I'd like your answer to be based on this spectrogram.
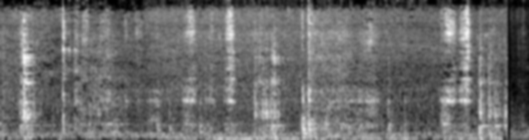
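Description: Pieces of chicken for chicken majestic sizzle in hot oil in a kadai while a spoon stirs and scrapes them, with steady frying hiss broken by a few sharp metallic clinks and scrapes.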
